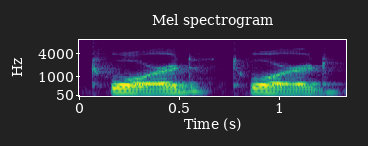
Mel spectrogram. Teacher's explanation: we often say toward toward with basically no vowel there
